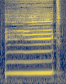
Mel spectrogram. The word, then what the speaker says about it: Eet: She's here performing Eat. That's how you pronounce it.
